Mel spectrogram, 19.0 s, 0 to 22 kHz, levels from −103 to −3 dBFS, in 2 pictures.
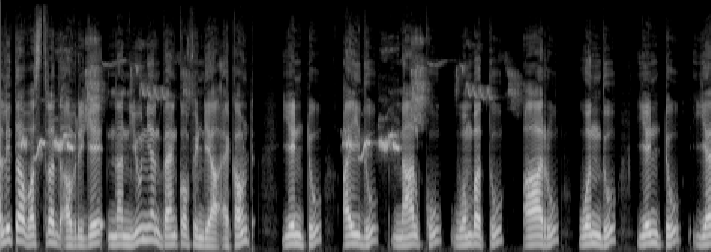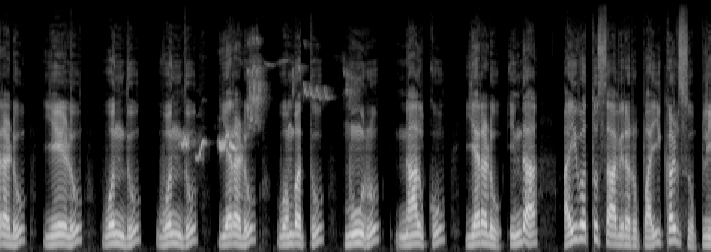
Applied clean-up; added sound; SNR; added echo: neural mask model RNNoise.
